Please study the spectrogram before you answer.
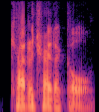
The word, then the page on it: catechetical: American English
